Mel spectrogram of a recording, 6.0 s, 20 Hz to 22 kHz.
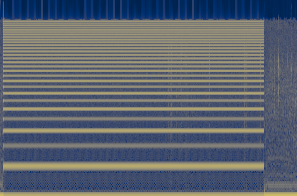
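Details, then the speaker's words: Experimental RV7 during taxi runs while switching to the right fuel tank. A loud, steady electronic buzzer from the Dynon holds about five seconds, then cuts off. The alarm keeps needing a manual reset and its cause is unknown. "Doesn't look like the tape is working because we actually have to constantly push that alarm reset. Not sure why it's giving me this."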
